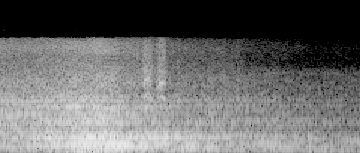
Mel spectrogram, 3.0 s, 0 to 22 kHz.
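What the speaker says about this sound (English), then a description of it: "Running the 5-liter Ford Mustang." A 5-liter Ford Mustang drag race car accelerates hard at a drag strip, a loud, close engine roar that swells and peaks within the first second, then fades as the car pulls away.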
